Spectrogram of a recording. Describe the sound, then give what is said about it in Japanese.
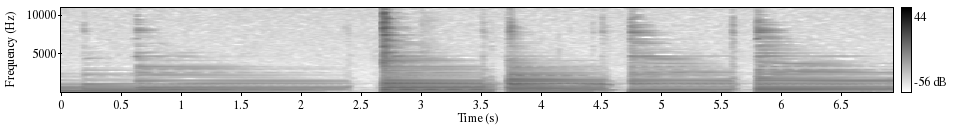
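A guitar plays a C major chord, first ringing out with a long sustain, then strummed four more times at a steady, roughly one-second pace, each chord bright and full. “じゃあギター使おうかな。ギターで、手元でできるので。それではですね、ドミソの1をやっていきますけど、ギターで音を出すと、”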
